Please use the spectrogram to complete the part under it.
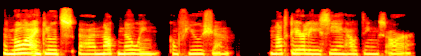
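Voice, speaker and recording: A woman whose first language is Dutch gives a gentle, unhurried talk on meditation, pausing often with fillers. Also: high voice, monotone, creaky, lo-fi sound. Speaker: meditation teacher.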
